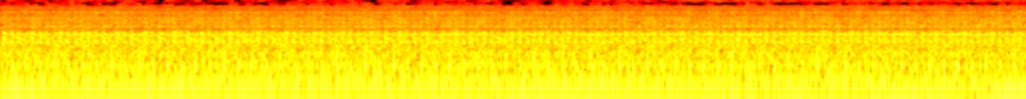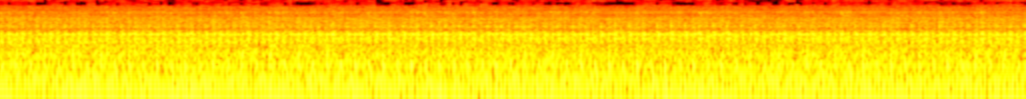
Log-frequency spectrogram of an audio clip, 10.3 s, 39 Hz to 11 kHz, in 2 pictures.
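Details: 2017 Toyota diesel at idle after a major service: a regular knock, three or four a second, with a harsh metallic grinding rasp; the cause is undetermined.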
